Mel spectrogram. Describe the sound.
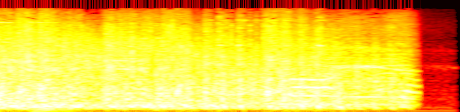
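Machine-gun fire rattles out in one continuous, dense burst of rapid shots for about two seconds, loud and unbroken, then cuts off abruptly into silence.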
